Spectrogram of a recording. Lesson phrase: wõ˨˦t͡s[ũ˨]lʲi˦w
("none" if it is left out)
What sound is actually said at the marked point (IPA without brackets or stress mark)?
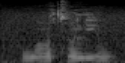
ũ˨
